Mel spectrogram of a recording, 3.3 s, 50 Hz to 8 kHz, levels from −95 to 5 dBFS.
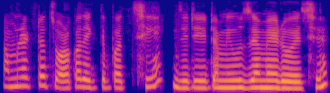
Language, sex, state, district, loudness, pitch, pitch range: Bengali, female, West Bengal, North 24 Parganas, -25 LUFS, 230 Hz, 225-265 Hz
